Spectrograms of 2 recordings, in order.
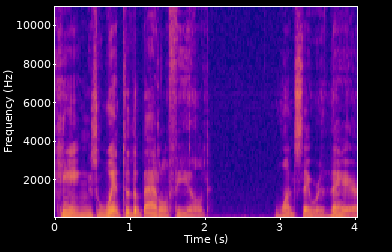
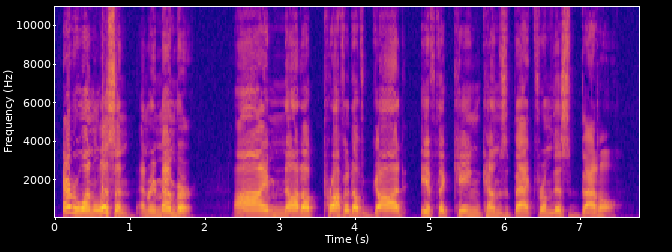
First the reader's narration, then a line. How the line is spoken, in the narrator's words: Micaiah yelled at the crowd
